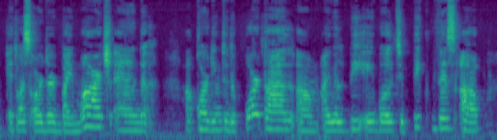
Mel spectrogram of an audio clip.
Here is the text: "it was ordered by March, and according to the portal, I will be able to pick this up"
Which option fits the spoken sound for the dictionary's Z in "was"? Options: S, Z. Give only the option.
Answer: S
